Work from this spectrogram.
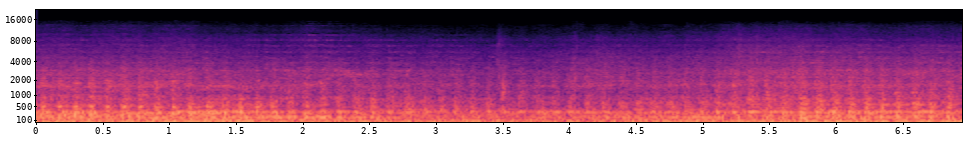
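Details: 2010 Jeep Wrangler on jack stands, in gear with wheels spinning: low train-like rhythmic whir about three pulses a second from rear drivetrain, silent when not engaged; rear diff gears clean, no driveshaft play, owner suspects bearings; cause unknown.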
